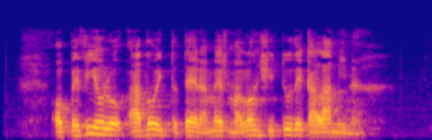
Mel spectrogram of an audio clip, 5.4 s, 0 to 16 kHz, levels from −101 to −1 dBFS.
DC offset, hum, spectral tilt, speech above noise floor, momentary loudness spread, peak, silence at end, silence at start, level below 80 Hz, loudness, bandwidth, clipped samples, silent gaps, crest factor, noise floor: under 0.1%; none; -8 dB/octave; 55 dB; 10 LU; -2 dBFS; 0.9 s; 0.7 s; -58 dBFS; -15 LUFS; 6.8 kHz; under 0.1%; none; 14 dB; -69 dBFS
